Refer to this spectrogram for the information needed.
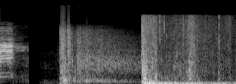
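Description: duck quacking

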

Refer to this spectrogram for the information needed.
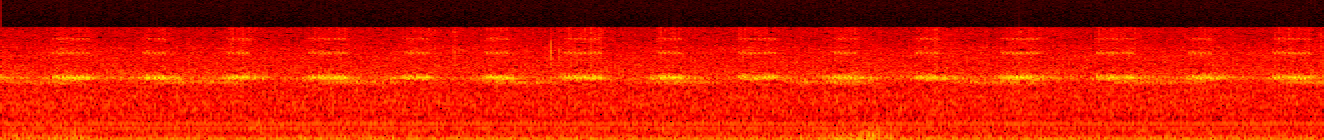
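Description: crickets chirping

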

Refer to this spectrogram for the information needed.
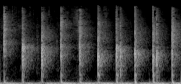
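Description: hosts clapping

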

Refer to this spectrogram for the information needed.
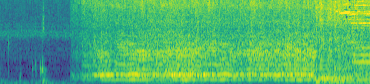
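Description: buzzing bees

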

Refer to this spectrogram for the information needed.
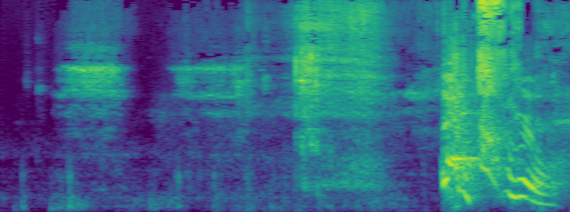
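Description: powerful sneeze

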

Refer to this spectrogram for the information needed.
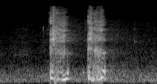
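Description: person coughing repeatedly

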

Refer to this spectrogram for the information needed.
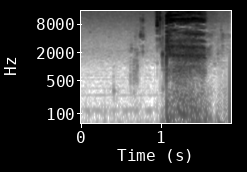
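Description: sipping a drink

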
